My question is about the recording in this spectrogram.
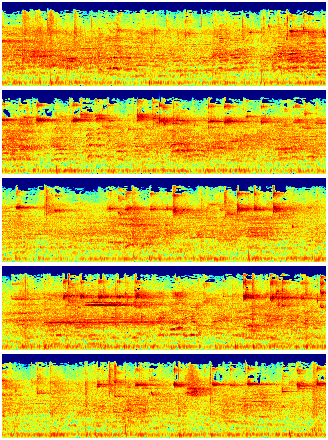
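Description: Sounds of a basketball game on a hardwood court in a large gym: a ball bouncing, many short high-pitched sneaker squeaks, and the mixed voices of players and onlookers.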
